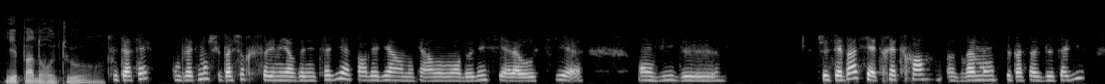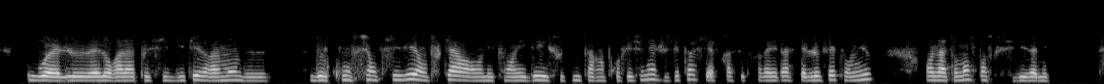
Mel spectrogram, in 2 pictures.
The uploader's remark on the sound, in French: Joint par téléphone. Cet article provient de Radio AlterNantes FM.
